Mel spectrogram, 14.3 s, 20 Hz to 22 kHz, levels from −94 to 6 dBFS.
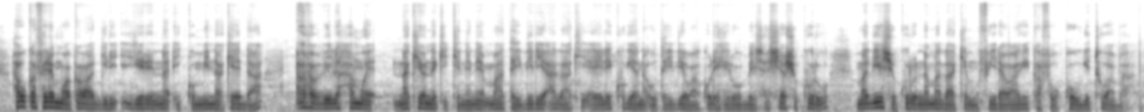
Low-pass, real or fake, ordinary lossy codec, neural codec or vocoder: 19.8 kHz; fake; none; codec, 44.1 kHz, 7.8 kbps, DAC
